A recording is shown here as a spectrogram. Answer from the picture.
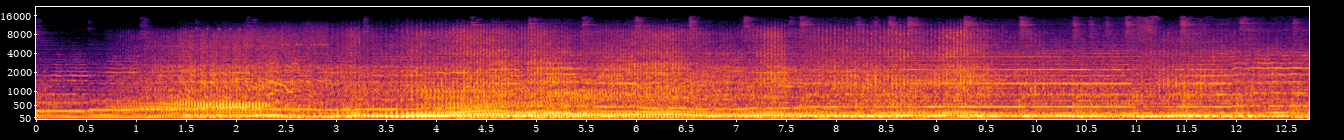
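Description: ATV engine running and revving, mixed with background music. The engine comes up from about a second in, with rising and falling revs a few seconds later.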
